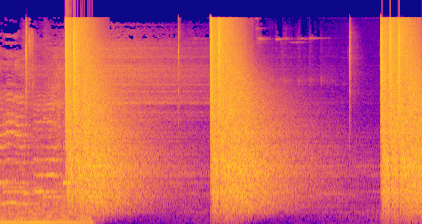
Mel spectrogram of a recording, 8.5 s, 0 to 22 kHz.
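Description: Three rifle shots from a Geissele AR-15 in 5.56, about three seconds apart, each a sharp crack followed by a long fading echo off the steel-walled shooting booth. Music plays until the first shot.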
